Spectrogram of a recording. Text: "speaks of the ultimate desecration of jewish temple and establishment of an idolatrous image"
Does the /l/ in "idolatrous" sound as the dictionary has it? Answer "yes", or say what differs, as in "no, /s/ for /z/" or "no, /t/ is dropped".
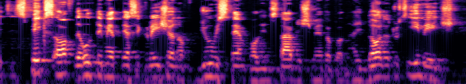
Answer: yes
